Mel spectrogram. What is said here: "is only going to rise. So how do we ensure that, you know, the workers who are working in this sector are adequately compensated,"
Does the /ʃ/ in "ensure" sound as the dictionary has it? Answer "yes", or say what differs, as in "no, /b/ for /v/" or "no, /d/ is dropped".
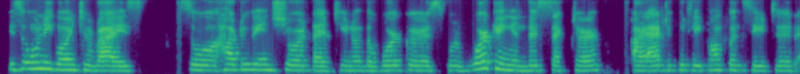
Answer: yes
